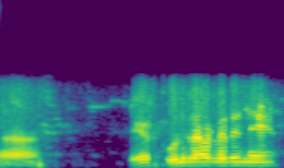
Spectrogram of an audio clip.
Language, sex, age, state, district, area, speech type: Telugu, male, 60+, Andhra Pradesh, Eluru, rural, conversation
